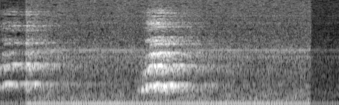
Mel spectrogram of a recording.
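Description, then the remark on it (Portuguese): A dog barks once, a short muffled yelp, over a steady low electrical hum that fills the whole recording. “Cara, que cachorro, filho de uma.”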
